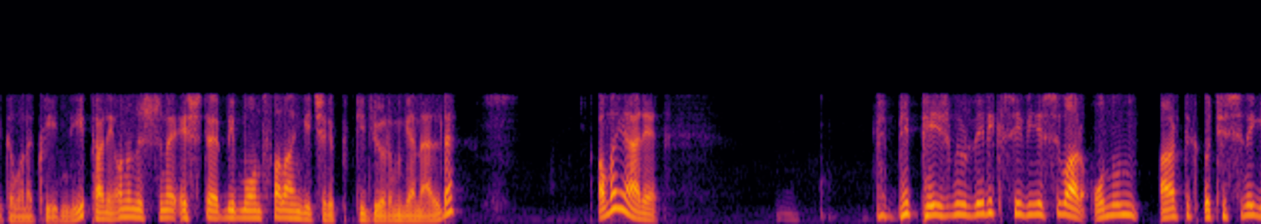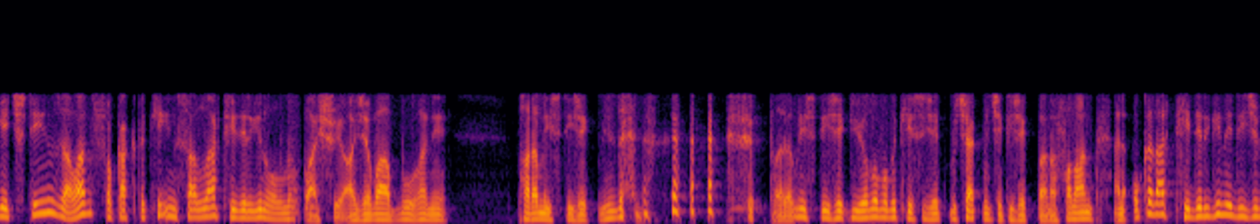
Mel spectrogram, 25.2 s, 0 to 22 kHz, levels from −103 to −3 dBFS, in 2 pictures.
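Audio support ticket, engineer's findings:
VoIP packet loss concealed by the speech codec, 15.49–15.77 s, right after "zaman sokaktaki insanlar tedirgin". About 160 ms lost, which fits eight 20 ms frames dropped. The decoder stretches the last pitch and filter at falling gain into a buzzy or noisy, fading smear. The voice stays weak until its state recovers. Speex path (~18 kbps) shows faint codec damage at most.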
